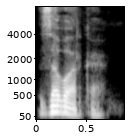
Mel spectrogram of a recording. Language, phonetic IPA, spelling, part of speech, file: Russian, [zɐˈvarkə], заварка, noun, Ru-заварка.ogg
- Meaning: 1. the process of brewing 2. tea (dried tea leaves for brewing) 3. tea (brewed tea leaves) 4. the process of welding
